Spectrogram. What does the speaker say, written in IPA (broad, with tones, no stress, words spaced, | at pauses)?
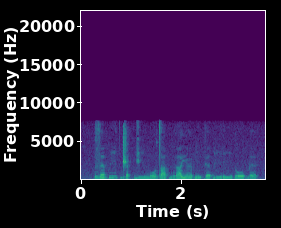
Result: zɛ˦piː˦t d͡ʒa˨kɡiː˨moː˦ta˧ ɓu˨ɾa˦ jɛ̃˨˦ɓĩ˨kɛ˨ɓiː˧ ɾiː˨ɗoː˧bɛ˨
